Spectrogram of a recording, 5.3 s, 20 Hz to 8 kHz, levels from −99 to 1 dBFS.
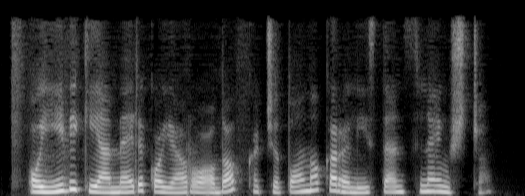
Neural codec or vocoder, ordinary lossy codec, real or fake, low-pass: codec, 16 kHz, about 1 kbps, DyCAST, with the encoder's durations; MP3, 48 kbps; fake; 7.2 kHz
